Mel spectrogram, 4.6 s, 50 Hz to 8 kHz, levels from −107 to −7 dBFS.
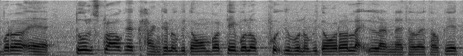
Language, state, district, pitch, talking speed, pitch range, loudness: Kokborok, Tripura, West Tripura, 160 Hz, 230 wpm, 145-170 Hz, -13 LUFS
